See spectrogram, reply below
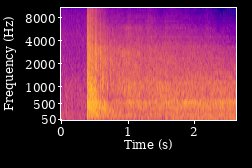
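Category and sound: impact, gunshots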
